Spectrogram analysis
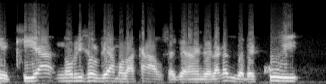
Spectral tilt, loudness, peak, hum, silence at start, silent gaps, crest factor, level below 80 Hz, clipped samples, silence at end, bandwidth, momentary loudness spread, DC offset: -6 dB/octave; -8 LUFS; 0 dBFS; none; 0 s; none; 8 dB; -44 dBFS; 1%; 0.3 s; 15 kHz; 4 LU; under 0.1%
